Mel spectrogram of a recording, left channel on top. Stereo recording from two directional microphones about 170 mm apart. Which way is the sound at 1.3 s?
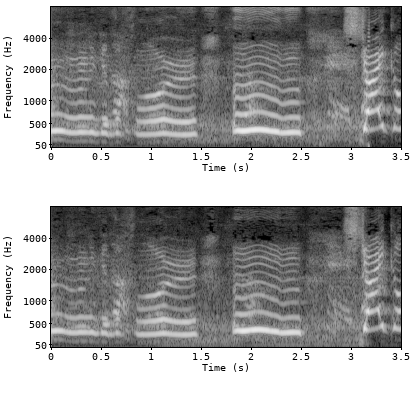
10° right (ahead or behind).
